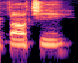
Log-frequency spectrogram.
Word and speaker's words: Fauci: I believe in listening to our leading epidemiologist or, you know, Dr. Fauci. You know, like, oh, wait, did I say that right? – Yeah.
